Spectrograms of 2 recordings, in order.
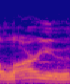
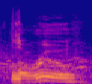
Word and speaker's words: LaRue: Isabella Larue, the 14 there, is LaRue. I think we pronounced her name wrong the entire time last year, but it is LaRue.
